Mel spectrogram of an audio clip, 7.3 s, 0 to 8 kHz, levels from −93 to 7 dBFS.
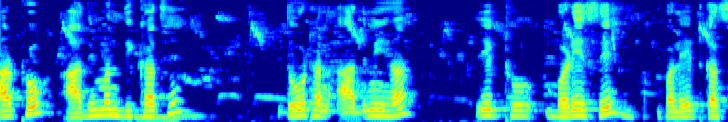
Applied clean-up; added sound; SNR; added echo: classical method Wiener filter.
